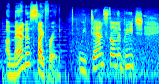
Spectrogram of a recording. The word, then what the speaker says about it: Seyfried: forced to correct others most can agree that the last name has two syllables yet people often insert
